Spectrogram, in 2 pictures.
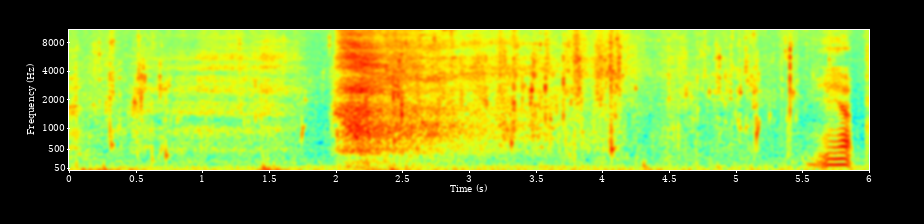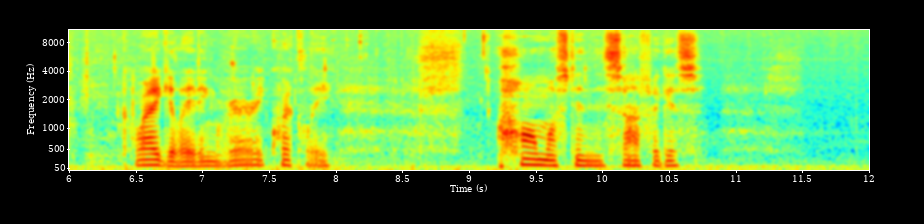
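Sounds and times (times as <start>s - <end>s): water splashing and sloshing: 0.0s - 9.6s.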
